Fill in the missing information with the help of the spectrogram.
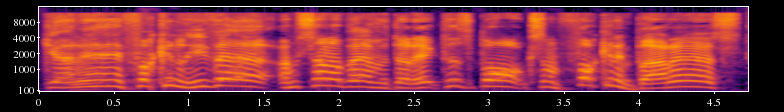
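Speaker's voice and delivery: high-pitched, hammed-up Scottish accent; Billy Connolly-style Scottish. Podcaster attempts George Graham's team talk, in high Scottish accent. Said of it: "I just went to Billy Connolly because I couldn't think of a Scottish accent".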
